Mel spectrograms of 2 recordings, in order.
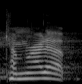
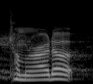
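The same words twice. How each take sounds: First: It is said in a plain voice. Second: It is said in a gruffer voice.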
